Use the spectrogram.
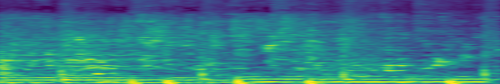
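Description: Water poured in steady splashing for sparging in all-grain New Zealand IPA home brewing, a continuous close gush with faint bubbling, no talk.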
